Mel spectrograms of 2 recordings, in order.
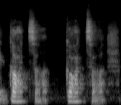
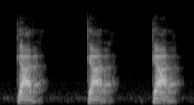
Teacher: In the UK, British people might say gotta, gotta. But in America, we use a flap T and we say gotta, gotta, gotta.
